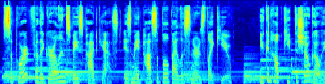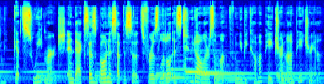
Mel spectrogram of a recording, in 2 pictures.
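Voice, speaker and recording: A woman's voice: on the low side, normal speed, loud music behind the voice. A woman with a wry, sarcastic way of talking, hosting and voicing her own audio drama. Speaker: podcast creator and lead voice actor. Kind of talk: audio drama acting and sponsor read.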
